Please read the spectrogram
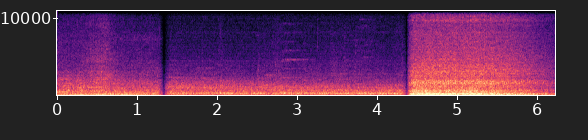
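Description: Steady outdoor hiss of distant road traffic and wind. About four and a half seconds in it cuts abruptly to louder city street traffic, with queued cars and vans running.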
